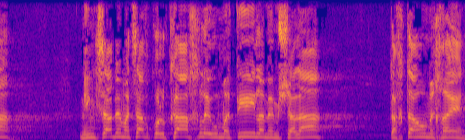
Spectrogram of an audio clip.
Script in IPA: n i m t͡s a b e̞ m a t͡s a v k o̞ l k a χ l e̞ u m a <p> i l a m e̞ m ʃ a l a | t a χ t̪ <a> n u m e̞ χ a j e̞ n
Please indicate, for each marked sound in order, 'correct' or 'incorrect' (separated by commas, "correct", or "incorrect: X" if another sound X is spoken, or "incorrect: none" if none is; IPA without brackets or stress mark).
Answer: incorrect: t, correct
